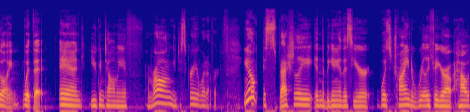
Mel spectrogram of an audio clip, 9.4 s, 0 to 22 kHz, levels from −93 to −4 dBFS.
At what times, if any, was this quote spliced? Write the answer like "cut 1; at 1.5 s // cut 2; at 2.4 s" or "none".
cut 1; at 5.1 s // cut 2; at 7.5 s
